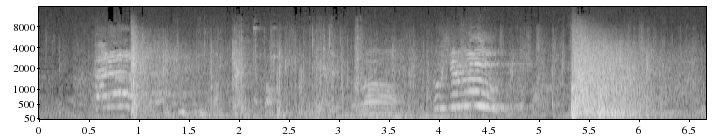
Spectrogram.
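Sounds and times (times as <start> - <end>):
laughter: 0.4 - 5.3
speech: 3.2 - 4.8
simulated grenade explosive blast: 5.3 - 6.5.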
